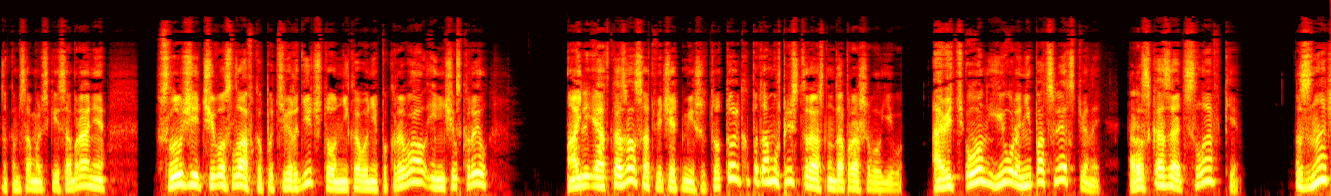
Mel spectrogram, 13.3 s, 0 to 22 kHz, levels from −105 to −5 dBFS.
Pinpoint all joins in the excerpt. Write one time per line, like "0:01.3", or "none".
0:01.4
0:04.6
0:05.8
0:07.8
0:11.2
